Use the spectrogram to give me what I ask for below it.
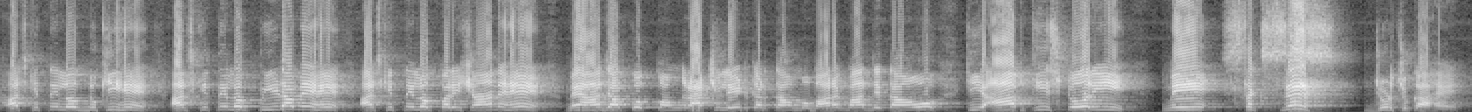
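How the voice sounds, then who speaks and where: Male pastor preaching, really high voice, slow and drawn out with big pauses. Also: fairly even intonation, sharp tone. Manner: preaching with dramatic pauses and swells. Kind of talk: sermon.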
